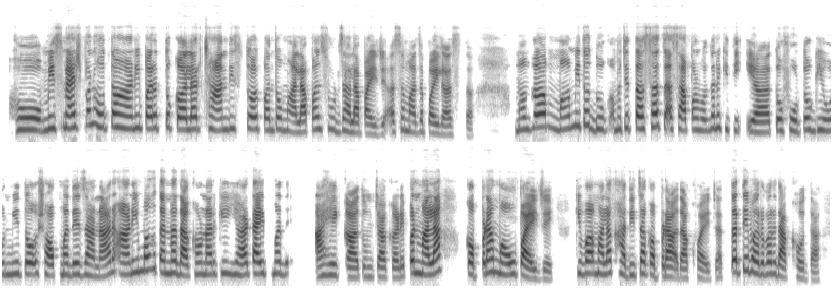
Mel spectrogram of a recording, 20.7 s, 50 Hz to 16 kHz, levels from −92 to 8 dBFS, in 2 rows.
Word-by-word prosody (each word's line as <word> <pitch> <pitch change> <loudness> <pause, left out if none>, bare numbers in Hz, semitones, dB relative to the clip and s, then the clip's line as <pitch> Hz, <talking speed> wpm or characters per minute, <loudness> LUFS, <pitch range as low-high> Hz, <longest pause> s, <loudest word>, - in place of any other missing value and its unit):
हो, 295 0 -2
मिसमॅच 330 +2 +3
पण 410 +1 -4
होतं 360 -2 -2
आणि 335 -2 +3
परत 325 +1 +2
तो - - -4
कलर 305 0 +3
छान 290 -1 +2
दिसतोय, 315 0 -4
पण 290 -1 -5
तो 305 - -5
मला 240 -1 +1
पण 305 +1 -5
सूट 310 -3 -15
झाला 245 -3 -1
पाहिजे, 205 -2 -2
असं 250 +4 -10
माझं 255 -1 -6
पहिलं 215 -4 -2
असतं. 190 -1 -16 0.6
मग 300 +3 -8
अ, 355 +1 +7
मग 310 -1 -7
मी 385 - -4
तो 405 - -2
दु 310 0 -7
म्हणजे 305 +4 -8
तसंच 350 +3 +3
असं 305 - -3
आपण 275 +1 +1
म्हणतो 280 +3 -8
ना 340 - -6
की 305 - -12
ती 270 -1 -5 0.3
तो 280 - -3
फोटो 285 +1 -6
घेऊन 280 0 -10
मी 290 +1 -8
तो 280 -1 +1
शॉपमध्ये 275 +2 0
जाणार 245 -3 +2
आणि 280 +3 +3
मग 395 +2 -3
त्यांना 315 -2 +2
दाखवणार 280 +2 +1
की, 310 - -8
"ह्या 265 -2 +3
टाइपमध्ये 295 -1 +3 0.4
आहे 265 +3 -1
का 225 -2 +5
तुमच्याकडे? 225 -1 -3
पण 320 0 +4
मला 290 0 +8 0.4
कपडा 290 +3 +4
मऊ 280 -1 0
पाहिजे 190 -2 +4 0.3
किंवा 300 0 +2
मला 300 0 +1
खादीचा 265 +3 -1
कपडा 240 -4 +3
दाखवा 200 -1 -2
ह्याच्यात." 175 0 -9
तर 330 - +6
ते 370 - 0
बरोबर 295 -4 -1
दाखवतात. 200 - -2
290 Hz, 195 wpm, -23 LUFS, 255-310 Hz, 0.6 s, मला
